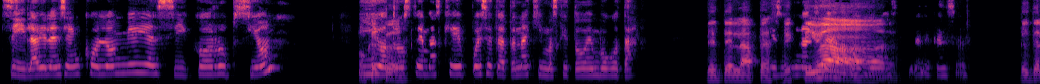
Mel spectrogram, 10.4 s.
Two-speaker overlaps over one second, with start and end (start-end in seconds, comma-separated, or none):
7.7-9.0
